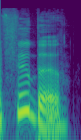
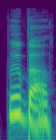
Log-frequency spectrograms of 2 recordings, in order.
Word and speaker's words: Fubo: You mentioned Hulu Live and YouTube, but failed to mention Fubo. I said it wrong. Fubo.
